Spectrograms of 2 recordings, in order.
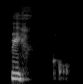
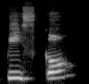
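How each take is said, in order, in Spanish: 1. El sonido de la s se debilita. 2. El sonido de la s es claro y pleno. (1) "digo ... el sonido de la S ... se debilitan" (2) "En lugar de decir"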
